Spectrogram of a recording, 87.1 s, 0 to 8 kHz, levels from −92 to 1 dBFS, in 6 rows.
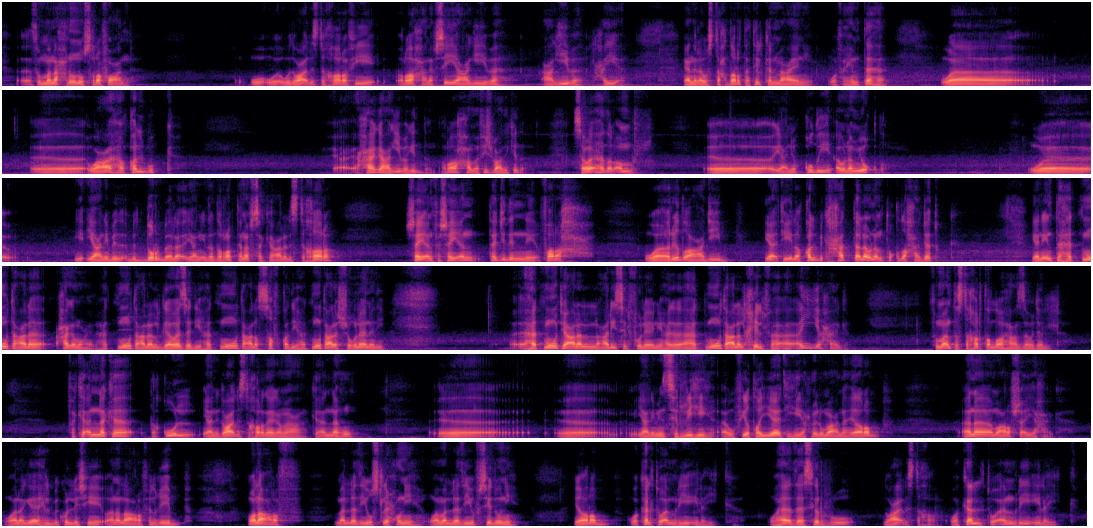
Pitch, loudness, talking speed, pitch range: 110 Hz, -25 LUFS, 100 wpm, 100-120 Hz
